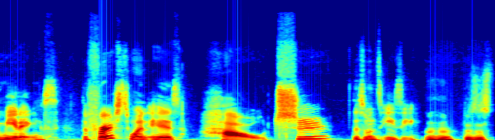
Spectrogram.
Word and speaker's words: 好吃: One was 好吃 is tasty, and then the other one 好吃. Yeah, the second one was 4th tone. 好吃.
